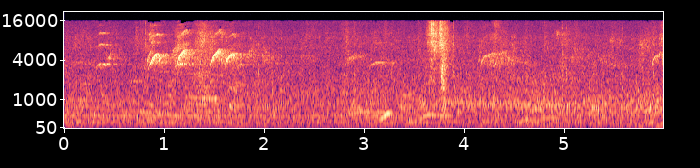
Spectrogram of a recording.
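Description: Small birds chirping in short high notes, a quick run of four about a second in and a few more later, with a sharp click a little past halfway.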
